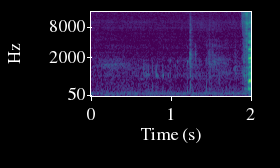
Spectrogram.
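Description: Near silence: faint room tone with one soft click a little past a second in, then a man's voice starting right at the end.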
